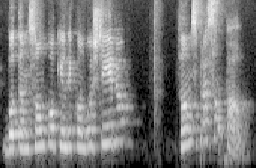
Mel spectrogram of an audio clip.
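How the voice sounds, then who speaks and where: A woman preaching at a church home group, telling a testimony as a lively story and acting out the dialogue. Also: high voice, brisk, reverberant. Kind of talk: sermon testimony told as a story.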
